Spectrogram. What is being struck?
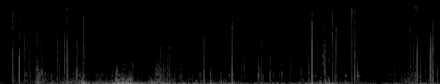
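Urethane foam sponge.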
